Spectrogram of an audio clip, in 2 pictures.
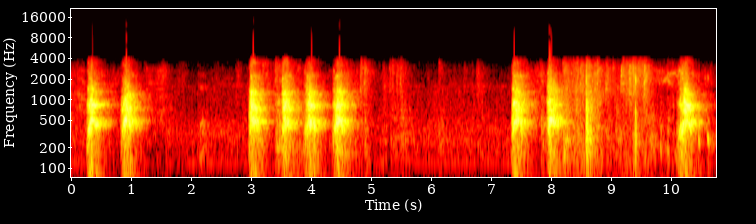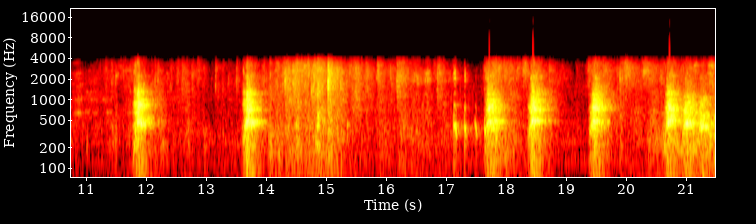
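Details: Pit bull frightened by balloons, barking in short clusters of two to four sharp, harsh barks separated by pauses, with a few longer whining, rough bursts, and a man's voice speaking to the dog.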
